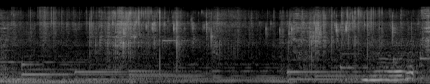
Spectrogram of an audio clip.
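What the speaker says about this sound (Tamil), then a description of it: "நல்லா ஃப்ரை ஆகிட்டுருக்குது." Peanut-stuffed capsicum fries in a pan with a steady, close sizzle and crackle, heard under background music.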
